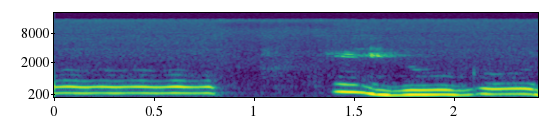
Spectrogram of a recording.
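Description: Solo female voice singing unaccompanied, with no instruments: a held note that stops a little under a second in, a short pause, then a new phrase starting with a downward slide in pitch.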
